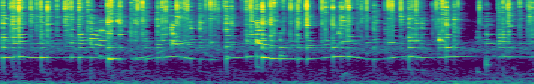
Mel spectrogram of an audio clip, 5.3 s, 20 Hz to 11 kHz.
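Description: A clear, square, hollow glass water bottle, partly filled with water and held sideways, is tapped fast with long nails. The result is a quiet stream of rapid, bright clicks over a steady ringing tone near 1.1 kHz, with each tap decaying almost at once, giving a chime-like tinkle.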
